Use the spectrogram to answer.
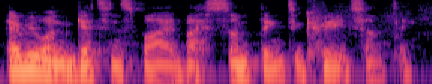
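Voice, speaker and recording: A man's voice: on the low side, animated, fairly quick, mellow, husky, soft background music. A young man hosting a casual interview, chatty and friendly, dropping short acknowledgements while his guest talks. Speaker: interviewer host.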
